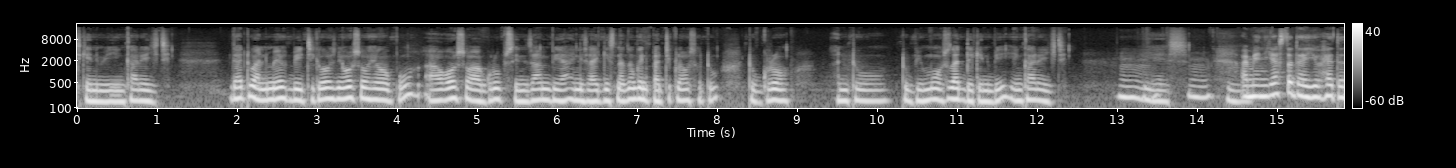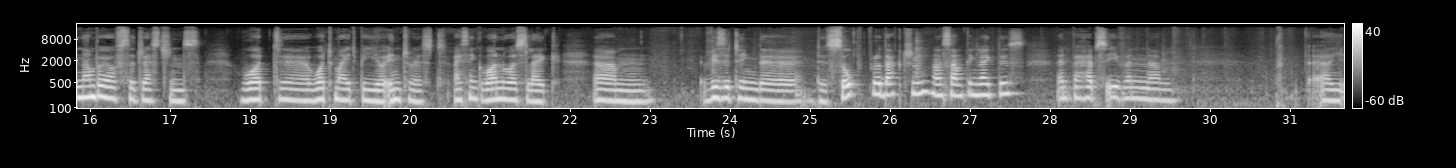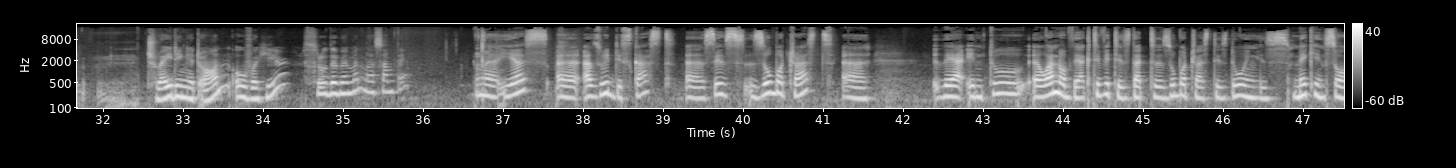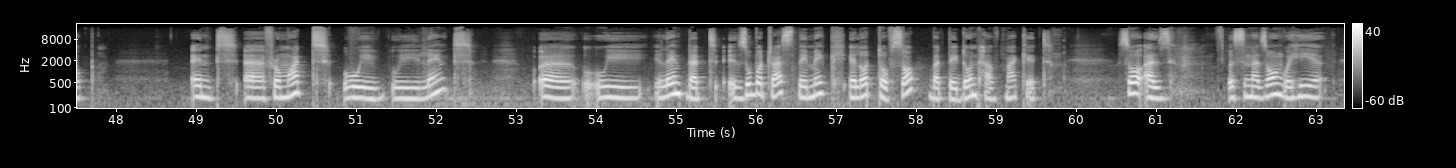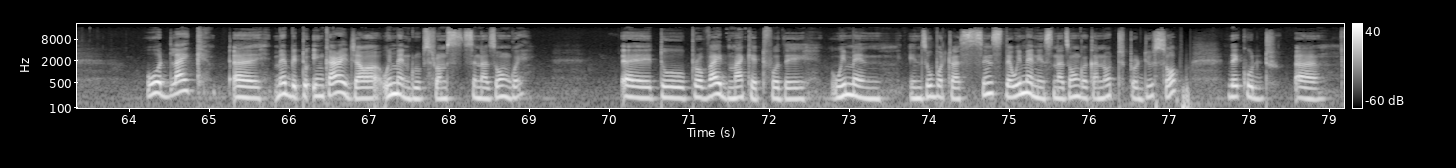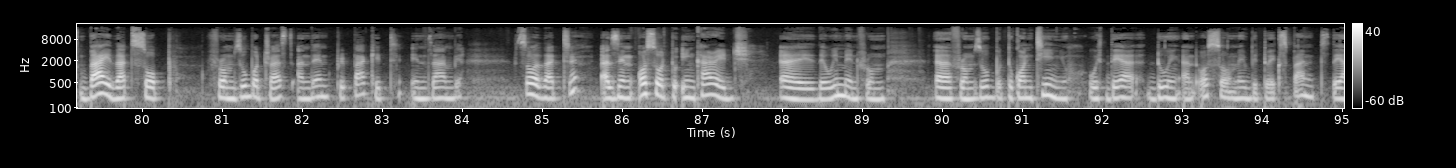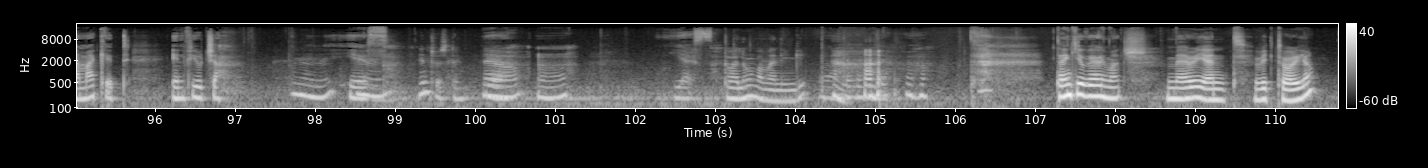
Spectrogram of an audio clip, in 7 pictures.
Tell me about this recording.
...we are at the at the Civic Centre of Sinazongwe, "the Boma", talking to Mary Mwakoi and Victoria Citalu from the Department of Community Development… this clip is from the end of a longer conversation about women clubs and their activities in the area…. here, we are getting to talk about the limits of such activities and how contacts and exchange among the women across the waters, that is from Binga and from Sinazongwe might improve the lives of women on both sides of the Zambezi... more from this interview:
